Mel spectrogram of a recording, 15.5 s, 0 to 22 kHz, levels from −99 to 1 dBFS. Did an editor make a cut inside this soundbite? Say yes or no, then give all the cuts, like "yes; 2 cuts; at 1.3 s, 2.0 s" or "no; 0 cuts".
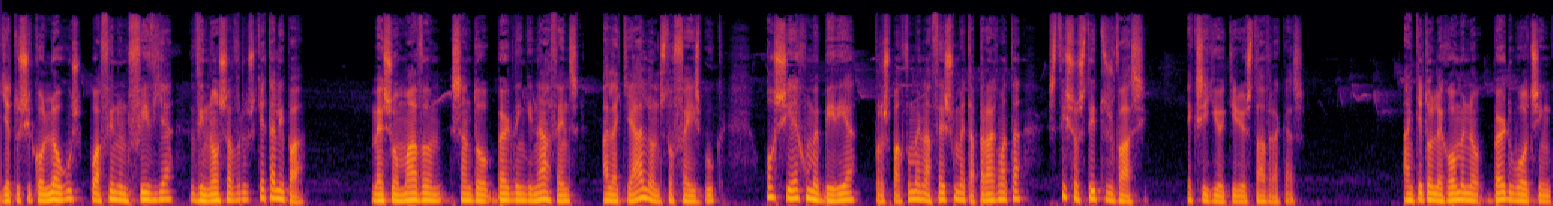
yes; 1 cut; at 1.8 s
